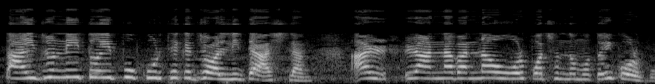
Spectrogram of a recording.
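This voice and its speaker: A woman's voice: high voice, a bit bright, a little hiss or hum, rough recording. A woman voicing an anxious middle-aged village mother, fretting and pleading over her daughter's homecoming in a cartoon story. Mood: eager. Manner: fretful, pleading, slows down when worried. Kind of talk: cartoon voice acting.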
